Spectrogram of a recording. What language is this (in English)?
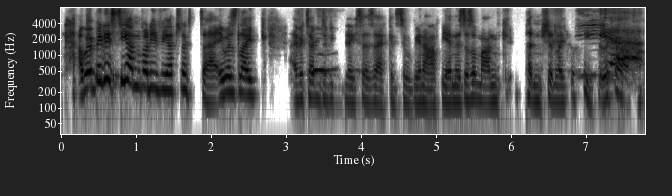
Welsh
